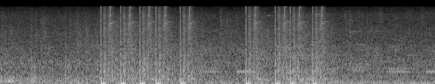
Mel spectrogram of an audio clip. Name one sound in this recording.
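Laser gunfire zaps in rapid bursts.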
